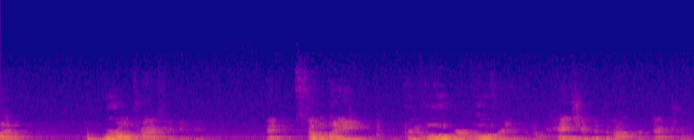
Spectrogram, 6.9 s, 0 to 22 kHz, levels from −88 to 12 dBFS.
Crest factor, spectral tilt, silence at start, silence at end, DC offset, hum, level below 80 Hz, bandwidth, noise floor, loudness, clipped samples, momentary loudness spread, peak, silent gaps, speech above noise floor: 20 dB; -6 dB/octave; 0 s; 0 s; under 0.1%; none; -74 dBFS; 12.5 kHz; -55 dBFS; -30 LUFS; under 0.1%; 20 LU; -12 dBFS; none; 25 dB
